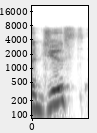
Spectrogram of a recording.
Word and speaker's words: Joost: So Joost and his, I think that's how you pronounce his name, his real name, his nickname is Yoast, but his entire team, the Yoast team, they were wearing sweatshirts that said Yoast team.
